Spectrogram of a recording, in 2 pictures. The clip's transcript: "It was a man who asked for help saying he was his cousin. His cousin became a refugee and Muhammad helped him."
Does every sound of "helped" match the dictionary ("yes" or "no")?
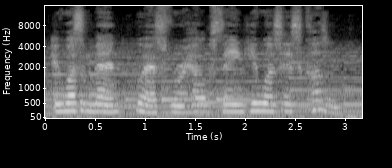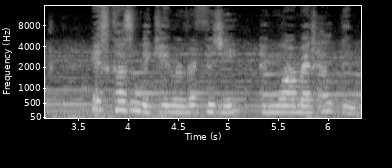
no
